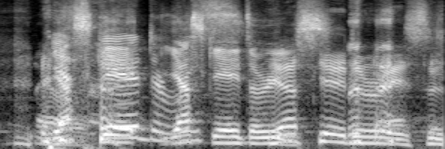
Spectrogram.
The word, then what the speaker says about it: Jaskier: Yaskier de Reese.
